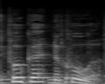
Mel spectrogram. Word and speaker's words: Puka Nacua: His name is Puka Nacua. – Puka Nacua.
